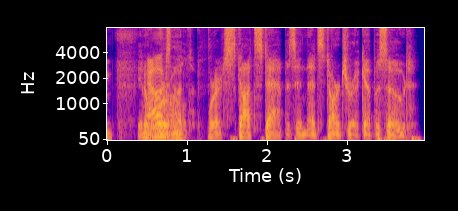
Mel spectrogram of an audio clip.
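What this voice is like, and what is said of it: Movie trailer announcer voice. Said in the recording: “trailer voice.”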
